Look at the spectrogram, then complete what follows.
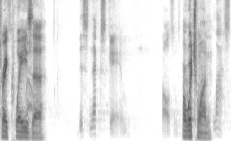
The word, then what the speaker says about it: Rayquaza: Yeah, it's pronounced Rayquaza.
